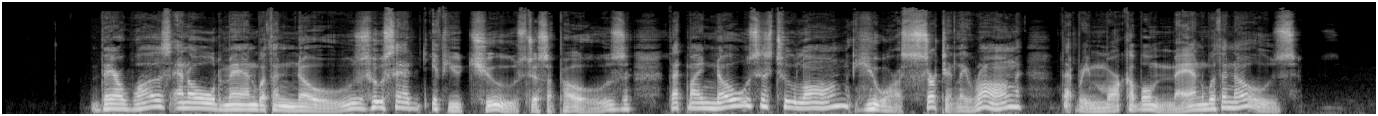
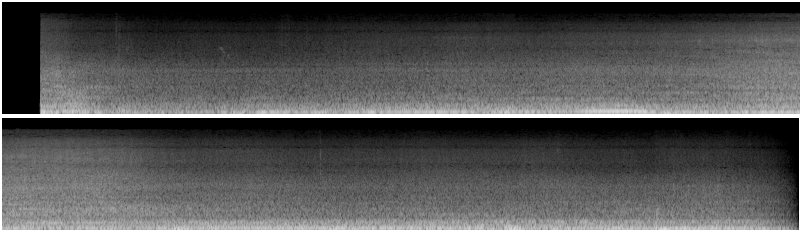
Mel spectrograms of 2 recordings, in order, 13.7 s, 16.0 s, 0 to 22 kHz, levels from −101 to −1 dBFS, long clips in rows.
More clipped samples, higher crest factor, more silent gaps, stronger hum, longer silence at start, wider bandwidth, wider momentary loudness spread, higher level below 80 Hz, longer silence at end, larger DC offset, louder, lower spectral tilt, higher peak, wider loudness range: neither; about the same, 14 dB vs 14 dB; neither; neither; first, 0.9 s vs 0.4 s; first, 18 kHz vs 11.5 kHz; about the same, 7 LU vs 8 LU; second, -46 dBFS vs -32 dBFS; first, 0.85 s vs 0.1 s; neither; first, -23 LUFS vs -34 LUFS; about the same, -5 dB/octave vs -6 dB/octave; first, -8 dBFS vs -16 dBFS; second, 3 LU vs 6 LU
